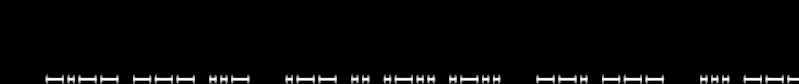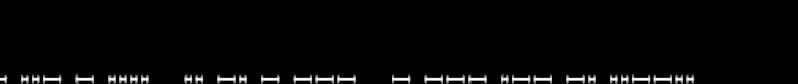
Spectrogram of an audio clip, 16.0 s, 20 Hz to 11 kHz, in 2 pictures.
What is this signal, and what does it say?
Morse code, heard as a keyed tone, about 22 wpm, 700 Hz. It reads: YOU WILL GO SOUTH INTO TOWN?
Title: Sentences from Top 1000 Words - Review Part 2 - 22wpm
